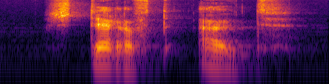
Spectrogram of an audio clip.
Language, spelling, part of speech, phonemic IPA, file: Dutch, sterft uit, verb, /ˈstɛrᵊft ˈœyt/, Nl-sterft uit.ogg
- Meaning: inflection of uitsterven: 1. second/third-person singular present indicative 2. plural imperative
